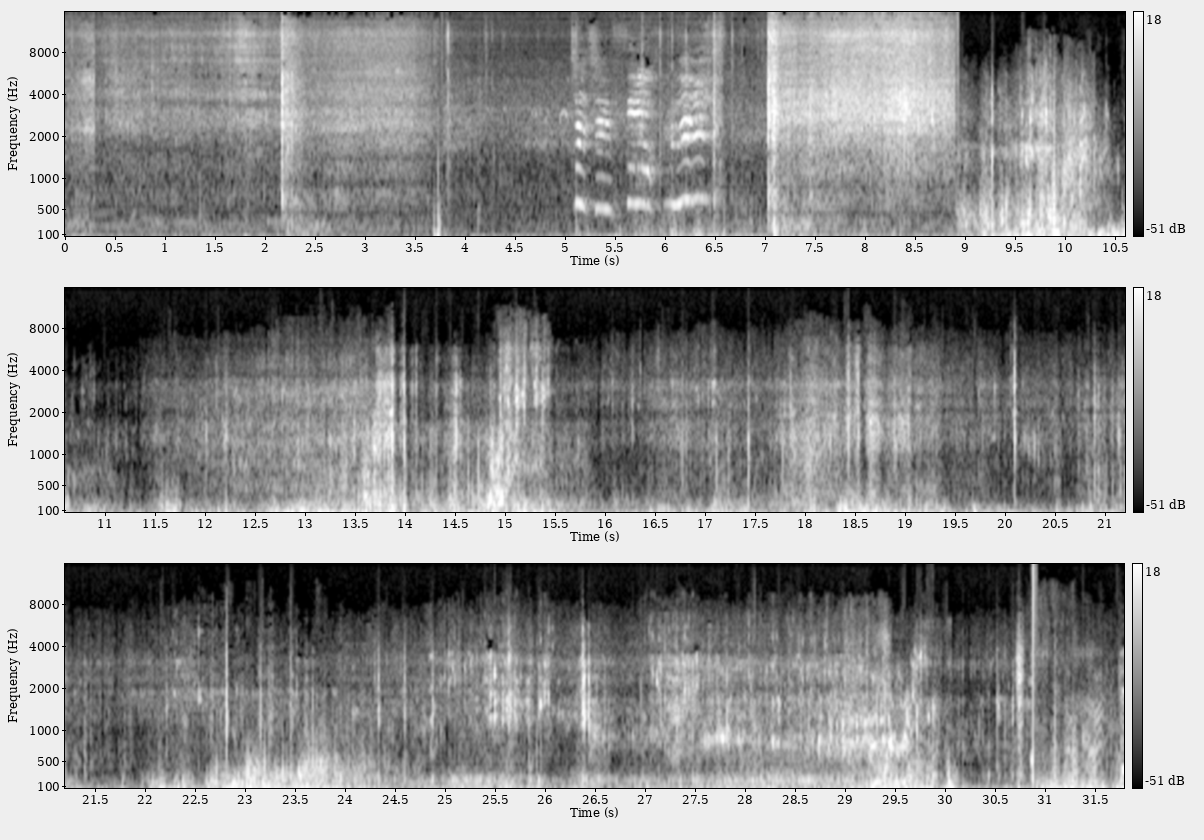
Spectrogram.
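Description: A splash into the sea about seven seconds in. After it comes a long stretch of water gurgling, sloshing and bubbling around a camera that is underwater and then at the surface, heavy and low with many small crackles.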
